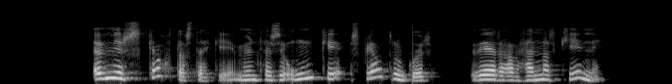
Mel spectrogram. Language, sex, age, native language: Icelandic, female, 40-49, Icelandic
